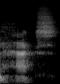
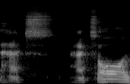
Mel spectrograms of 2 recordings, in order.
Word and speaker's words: Haxall: What's really cool about this cemetery is it's actually from 1847, and Joshua Fry and William Hacks, I believe Haxall is how you say it.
